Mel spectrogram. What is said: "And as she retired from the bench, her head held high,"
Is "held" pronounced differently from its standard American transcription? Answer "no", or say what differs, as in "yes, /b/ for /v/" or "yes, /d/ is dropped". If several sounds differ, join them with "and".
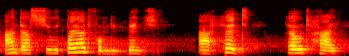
no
